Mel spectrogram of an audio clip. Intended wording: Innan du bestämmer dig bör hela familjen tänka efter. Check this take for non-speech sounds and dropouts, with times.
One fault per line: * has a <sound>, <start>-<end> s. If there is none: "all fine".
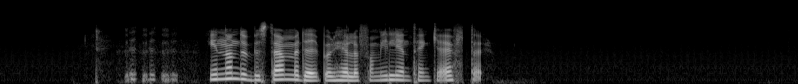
* has a laugh, 1.2-1.8 s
